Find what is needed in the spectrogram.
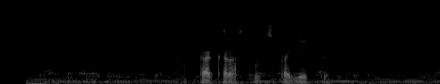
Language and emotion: Russian, neutral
